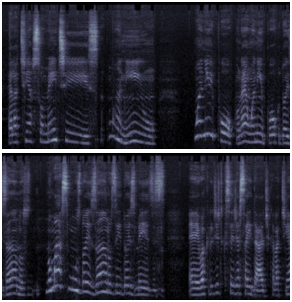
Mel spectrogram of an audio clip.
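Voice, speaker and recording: Woman giving a rambling spoken testimony. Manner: rambling, many restarts and tag questions; voice rises high and loud when retelling alarm. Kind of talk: personal testimony told to viewers.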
